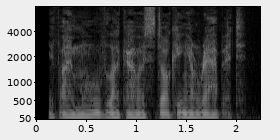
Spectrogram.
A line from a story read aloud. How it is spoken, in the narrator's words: he whispered to himself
